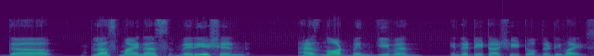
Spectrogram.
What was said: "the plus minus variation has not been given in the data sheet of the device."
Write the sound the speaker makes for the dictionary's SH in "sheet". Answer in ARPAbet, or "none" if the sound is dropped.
SH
